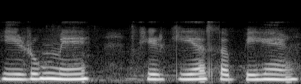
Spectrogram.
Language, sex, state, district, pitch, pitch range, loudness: Hindi, female, Arunachal Pradesh, Papum Pare, 235 Hz, 235-245 Hz, -10 LUFS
